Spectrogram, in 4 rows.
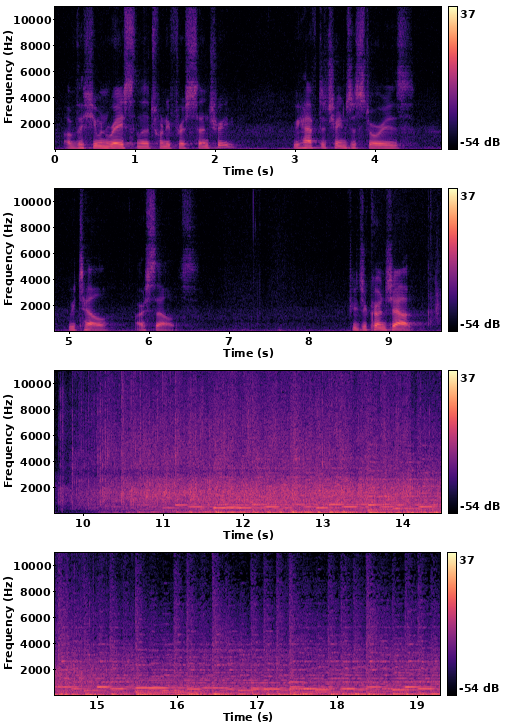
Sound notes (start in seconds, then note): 9.5 audience Clapping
